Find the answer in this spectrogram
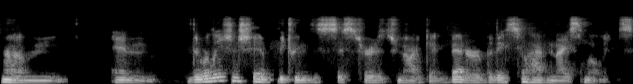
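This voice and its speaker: A man with a French accent at a fairly low pitch, speaking at a fairly slow pace with ordinary pitch variation. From France. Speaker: podcast host, film reviewer. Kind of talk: casual solo review podcast. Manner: hesitant, filler-heavy (um, uh).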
